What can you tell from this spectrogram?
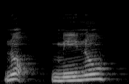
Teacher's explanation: حمزہ پر جزم کی حرکت ہے، جھٹکے کے ساتھ پڑھا جائے گا، جیسے نؤمنو۔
